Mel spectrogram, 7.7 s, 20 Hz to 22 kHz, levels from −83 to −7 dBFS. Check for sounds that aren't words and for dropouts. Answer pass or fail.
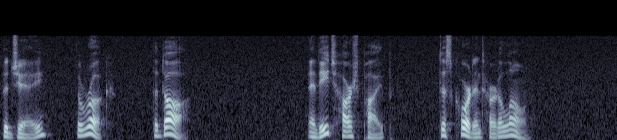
pass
